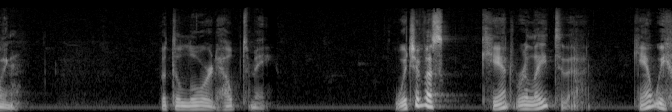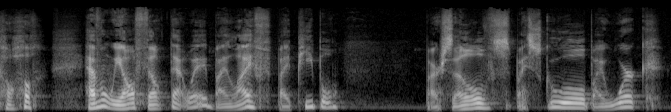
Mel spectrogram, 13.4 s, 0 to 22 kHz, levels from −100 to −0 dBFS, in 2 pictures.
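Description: At 2.64 to 2.77 s and again at 7.04 to 7.25 s, a sudden gain jump drops the level by about 8 dB and then about 6 dB, likely from an unramped gain change. The speech and background noise fall together instantly, unlike a gradual fade or compressor pumping.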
